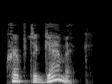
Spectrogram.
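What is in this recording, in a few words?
"cryptogamic", British English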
